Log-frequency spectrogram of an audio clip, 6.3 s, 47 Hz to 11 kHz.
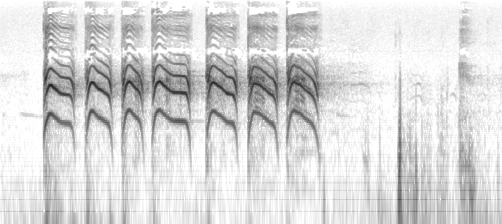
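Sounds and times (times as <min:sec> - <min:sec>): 
person imitating crow caws: 0:00.6 - 0:04.3.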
